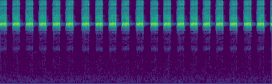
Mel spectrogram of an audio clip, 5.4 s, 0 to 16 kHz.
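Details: Crickets chirping at night, recorded live on a Sony PCM D100 field recorder: short, high, bright pulses repeated about four times a second in a steady train, with no other sounds.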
